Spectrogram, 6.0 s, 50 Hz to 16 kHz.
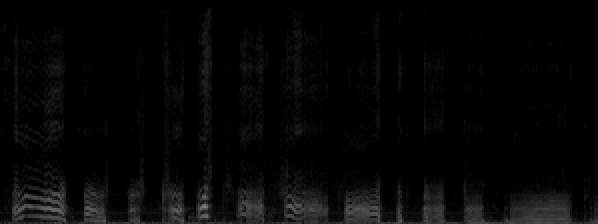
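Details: Five-day-old field-type Labrador Retriever puppies, left alone while their mother goes off to eat shortly after 1 pm, give a rapid series of high, wavering whimpers and squeals with rising and falling harmonics, some long and quavering, over a steady low hum.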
